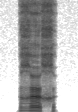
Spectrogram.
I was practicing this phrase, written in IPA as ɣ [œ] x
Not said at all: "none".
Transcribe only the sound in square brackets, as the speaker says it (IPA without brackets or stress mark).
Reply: œ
